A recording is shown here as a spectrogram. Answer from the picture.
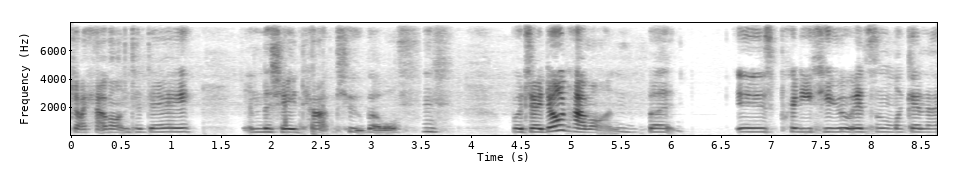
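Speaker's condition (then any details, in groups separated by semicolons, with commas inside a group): Cerebral palsy, spastic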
